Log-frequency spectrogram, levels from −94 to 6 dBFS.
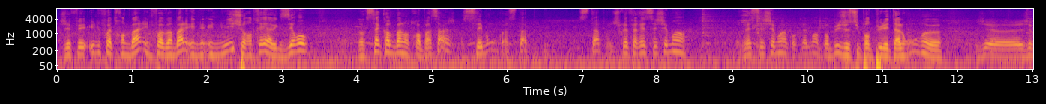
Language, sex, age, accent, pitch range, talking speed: French, male, 40-59, French, 115-155 Hz, 215 wpm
